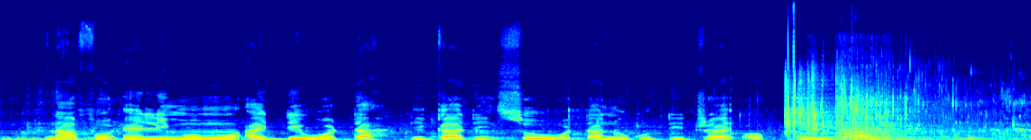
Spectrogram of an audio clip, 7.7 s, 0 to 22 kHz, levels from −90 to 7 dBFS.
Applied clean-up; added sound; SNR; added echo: none; Sink (filling or washing); 11 dB; none.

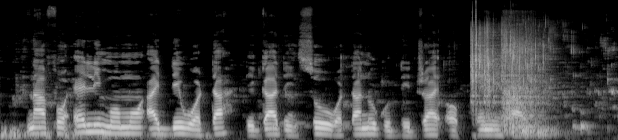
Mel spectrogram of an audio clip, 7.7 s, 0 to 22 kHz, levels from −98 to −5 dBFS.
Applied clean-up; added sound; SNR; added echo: classical method log-MMSE.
